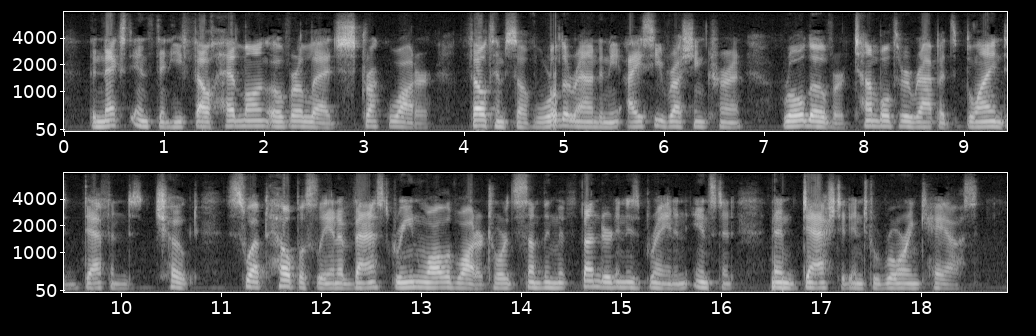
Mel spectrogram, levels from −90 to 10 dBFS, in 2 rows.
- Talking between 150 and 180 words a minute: Yes, average, 165 wpm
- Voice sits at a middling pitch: No, low, 120 Hz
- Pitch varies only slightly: Yes, narrow, 2.0 semitones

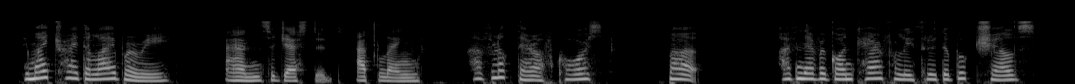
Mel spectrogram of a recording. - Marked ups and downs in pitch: Yes, wide, 5.8 semitones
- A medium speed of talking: No, slow, 130 wpm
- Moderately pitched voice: No, high, 230 Hz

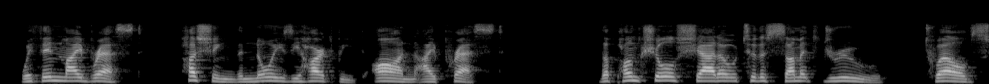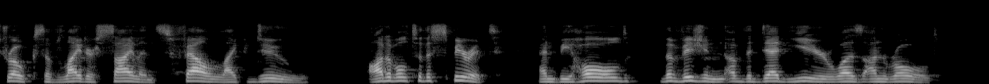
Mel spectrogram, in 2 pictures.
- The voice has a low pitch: No, medium, 145 Hz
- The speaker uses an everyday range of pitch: Yes, average, 4.0 semitones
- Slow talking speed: Yes, slow, 120 wpm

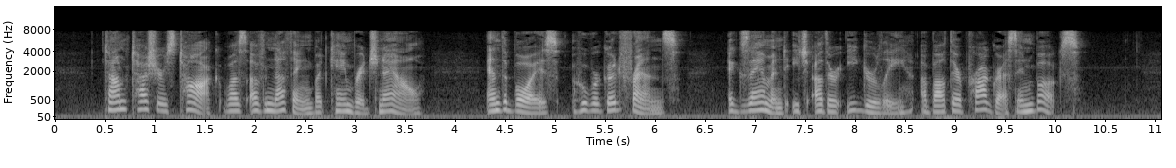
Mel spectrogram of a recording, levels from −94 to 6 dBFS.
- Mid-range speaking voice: Yes, medium, 180 Hz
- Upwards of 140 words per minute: No, slow, 135 wpm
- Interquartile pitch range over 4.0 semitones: No, average, 3.4 semitones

